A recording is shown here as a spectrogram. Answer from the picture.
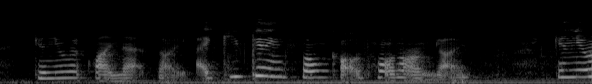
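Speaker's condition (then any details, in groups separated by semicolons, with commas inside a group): Cerebral palsy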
